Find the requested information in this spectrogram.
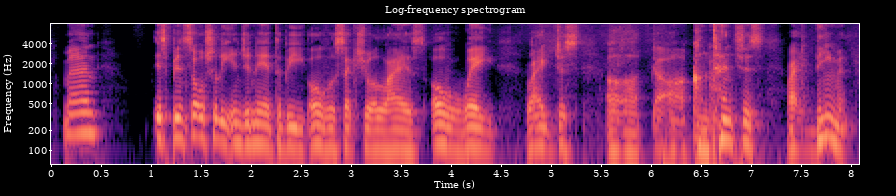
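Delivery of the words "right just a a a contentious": normal talking voice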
